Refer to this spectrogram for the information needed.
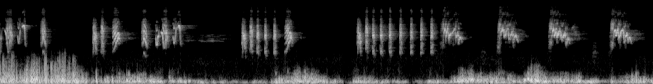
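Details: Long-tailed shrike song used as a lure for other shrikes: rapid stuttering bursts of high, rattling chatter and short squeaky phrases, over a constant heavy low rumble.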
